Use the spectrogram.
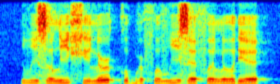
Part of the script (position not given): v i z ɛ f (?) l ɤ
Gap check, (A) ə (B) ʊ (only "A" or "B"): A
